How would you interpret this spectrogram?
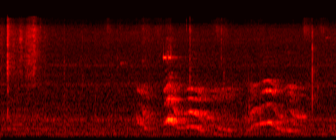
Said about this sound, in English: Little squeaky doggy. Little squeaky doggy. Yeah.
